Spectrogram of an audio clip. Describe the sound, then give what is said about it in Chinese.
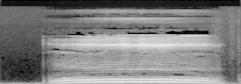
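A cow moos over a telephone call in one long, steady, low moo lasting about two seconds, loud and alone with no talk. “一声清晰的牛叫声从电话里传了出来，刘丽丽很惊讶”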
